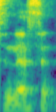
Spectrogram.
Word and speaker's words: senescent: the medical space necessarily, scinsesscent, how do you spell that? Is that how did I say it right? Yes. Scinsesscent cells.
